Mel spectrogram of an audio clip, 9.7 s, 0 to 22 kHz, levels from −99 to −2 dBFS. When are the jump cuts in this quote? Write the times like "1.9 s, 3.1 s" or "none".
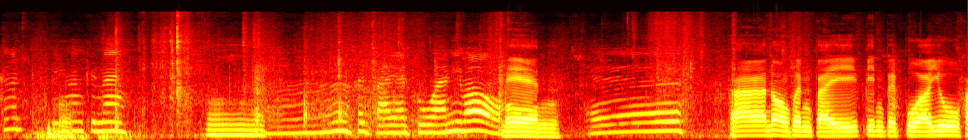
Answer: none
